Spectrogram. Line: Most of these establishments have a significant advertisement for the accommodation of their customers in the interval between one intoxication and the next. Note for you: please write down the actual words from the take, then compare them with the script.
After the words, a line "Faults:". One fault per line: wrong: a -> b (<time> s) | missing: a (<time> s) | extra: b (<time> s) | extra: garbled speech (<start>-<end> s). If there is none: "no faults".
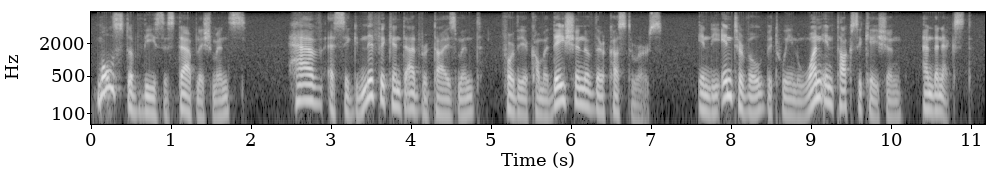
Most of these establishments have a significant advertisement for the accommodation of their customers in the interval between one intoxication and the next.
Faults:
no faults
